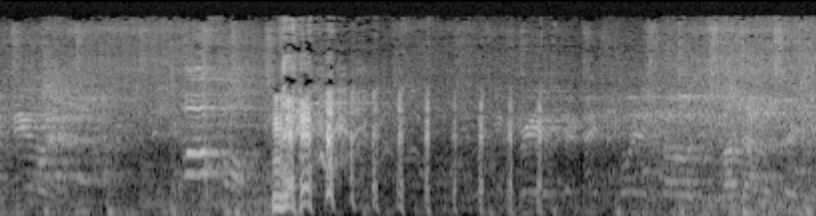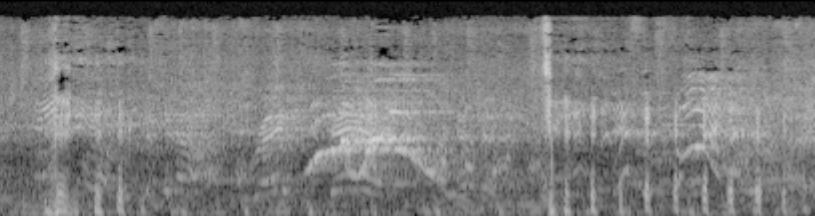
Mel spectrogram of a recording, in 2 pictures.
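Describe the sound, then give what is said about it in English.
A woman letting go of a trapeze bar for her first swing lets out a brief, high, rising scream amid excited laughter and chatter from several people, with bursts of giggling before and after the shriek. “And there's the scream.”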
